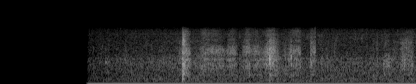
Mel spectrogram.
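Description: Steady outdoor hiss that cuts in suddenly about a second in, with a few sharp clicks or crunches scattered through it.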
